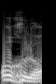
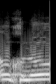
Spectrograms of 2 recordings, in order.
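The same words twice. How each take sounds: First: উখলু clipped to two syllables, ukh-lu; brisk contracted উখলু, ukhlu; short simplified form. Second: উখলু drawn out with the vowel kept, u-khu-lu; careful stretched উখলু with the middle u; slow full form. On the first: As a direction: say উখলু quickly with the middle vowel dropped. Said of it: "আর এখন দেখেন আপনি শুধু বলবেন উখলু". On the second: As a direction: spell out উখলু slowly in the long original form, every vowel sounded. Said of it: "একটু সময় নিয়ে আপনি উচ্চারণ করতেছেন". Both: Shown as a demonstration.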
